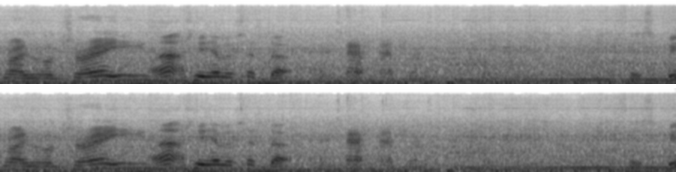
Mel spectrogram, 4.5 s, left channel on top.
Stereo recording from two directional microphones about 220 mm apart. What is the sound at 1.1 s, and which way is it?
Speech, 10° right (ahead or behind).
